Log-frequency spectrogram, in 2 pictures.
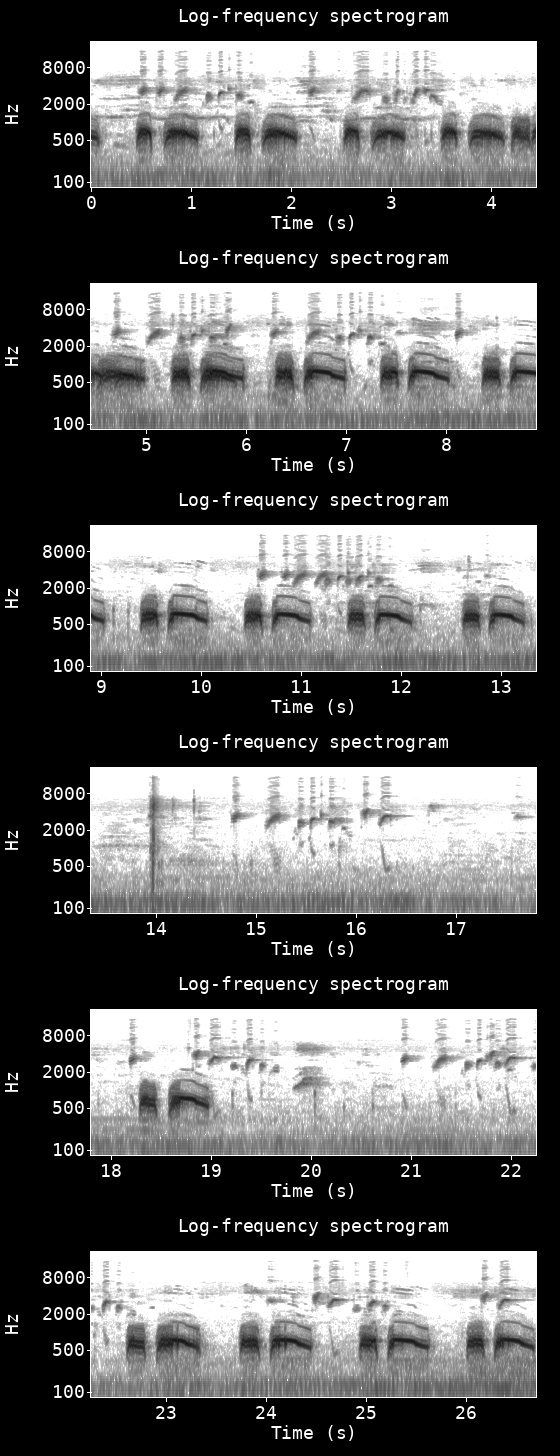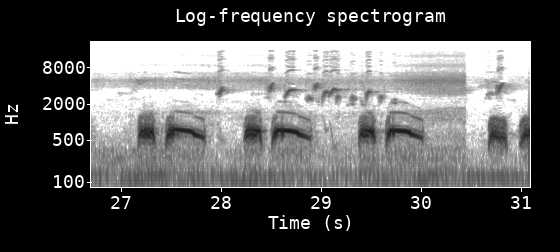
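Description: A decoy spotted dove cooing: a long run of regular coos, about one and a half a second, broken by a pause of several seconds in the middle, then resuming. Small birds chirp faintly above it.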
